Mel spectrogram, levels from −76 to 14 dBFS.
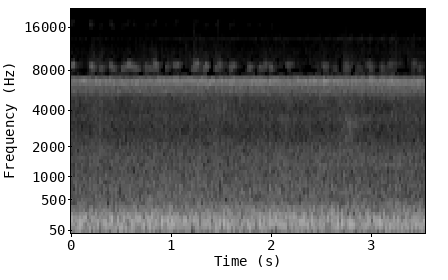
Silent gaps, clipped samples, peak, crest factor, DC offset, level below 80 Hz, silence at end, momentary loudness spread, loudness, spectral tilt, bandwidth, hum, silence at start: none; under 0.1%; -10 dBFS; 14 dB; under 0.1%; -36 dBFS; 0 s; 1 LU; -24 LUFS; -4.5 dB/octave; 18 kHz; none; 0 s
